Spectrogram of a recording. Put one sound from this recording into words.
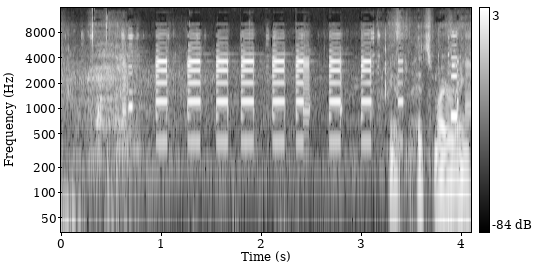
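A metal detector beeps in quick, repeated tones.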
